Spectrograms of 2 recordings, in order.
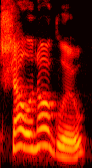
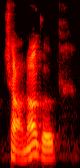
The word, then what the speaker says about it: Çalhanoğlu: And after Bilia got hurt, because Bilia was going to start, God help us all, we knew that Çalhanoğlu, that's how you say his name, Çalhanoğlu, was going to start in the Regista role, which he's never played in his life.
